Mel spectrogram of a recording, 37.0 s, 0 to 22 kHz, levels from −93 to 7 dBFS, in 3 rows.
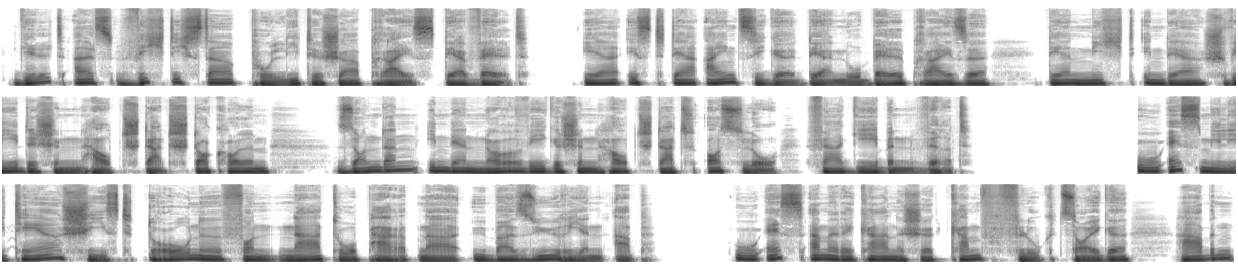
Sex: male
